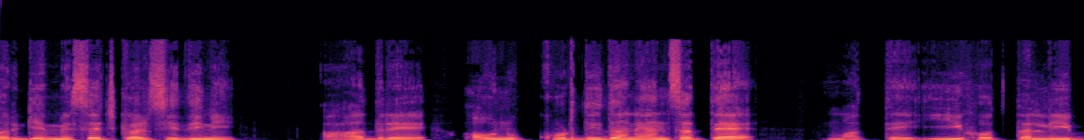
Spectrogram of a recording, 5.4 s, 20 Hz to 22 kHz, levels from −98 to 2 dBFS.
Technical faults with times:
none

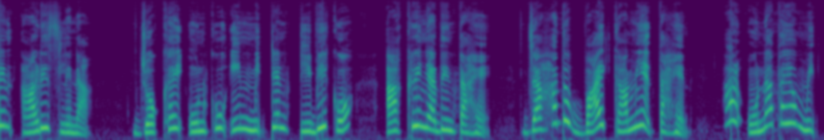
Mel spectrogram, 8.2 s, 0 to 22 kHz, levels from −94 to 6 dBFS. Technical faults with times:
1.18-7.31 clock drift buffer slips

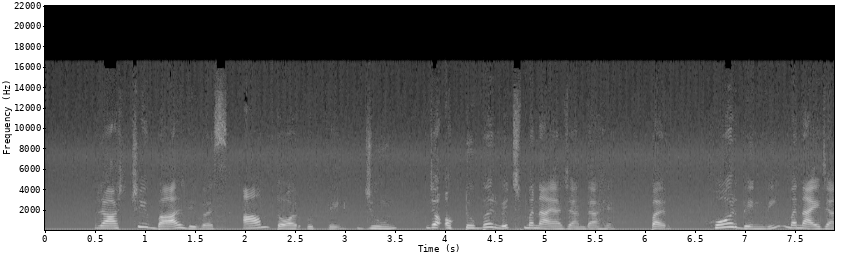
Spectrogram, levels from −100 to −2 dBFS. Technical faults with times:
0.00-7.89 mains buzz

